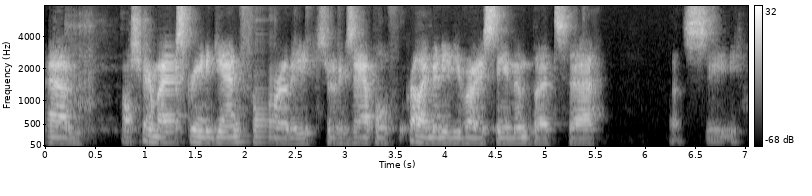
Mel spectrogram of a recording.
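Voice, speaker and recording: A professor explaining on an echoey call. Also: male voice, on the low side, little pitch movement, moderate pace, pushed and bright, slight background noise. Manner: rambling, explanatory, frequent fillers and restarts. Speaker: guest speaker, professor. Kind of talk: explanatory talk on a webinar. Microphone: video call.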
